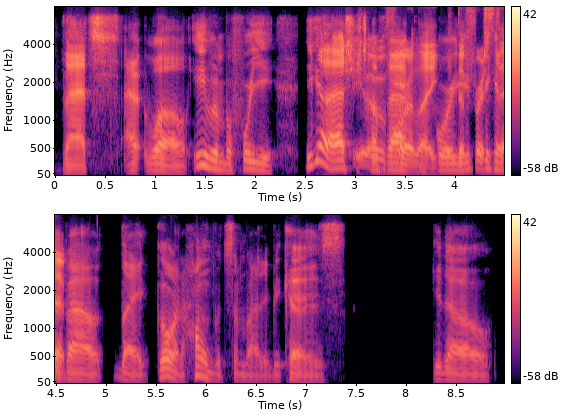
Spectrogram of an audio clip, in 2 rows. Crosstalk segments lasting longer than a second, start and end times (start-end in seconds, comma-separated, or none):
3.0-4.6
